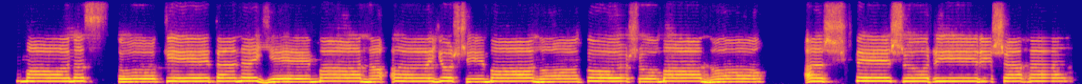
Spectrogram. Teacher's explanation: Hopefully you were able to hear the small gap after no and before ashveshu.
